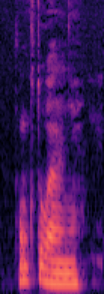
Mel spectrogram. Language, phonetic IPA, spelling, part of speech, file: Polish, [ˌpũŋktuˈʷalʲɲɛ], punktualnie, adverb, LL-Q809 (pol)-punktualnie.wav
